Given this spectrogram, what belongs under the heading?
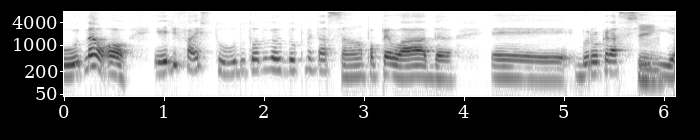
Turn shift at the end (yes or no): no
